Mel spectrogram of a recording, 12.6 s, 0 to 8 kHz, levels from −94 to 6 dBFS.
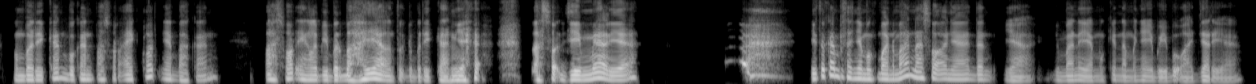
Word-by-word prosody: memberikan 110 Hz, +7 st, +1 dB
bukan 120 Hz, +1 st, 0 dB
password 115 Hz, -3 st, -7 dB
iCloud-nya 135 Hz, -2 st, -3 dB
bahkan, 100 Hz, -, -6 dB, 0.5 s
password 125 Hz, +4 st, 0 dB
yang 110 Hz, -, +2 dB
lebih 110 Hz, 0 st, 0 dB
berbahaya 110 Hz, +6 st, +6 dB
untuk 95 Hz, -, -8 dB
diberikan -, -, -2 dB
ya, 105 Hz, -1 st, +5 dB, 0.6 s
password -, -, +1 dB
Gmail 115 Hz, +7 st, +6 dB
ya. 105 Hz, +5 st, +4 dB, 1.8 s
Itu 135 Hz, +8 st, +1 dB
kan 220 Hz, -, +4 dB
bisa 165 Hz, -, +1 dB
nyambung 135 Hz, -3 st, +2 dB
kemana-mana 140 Hz, -, +2 dB
soalnya. 125 Hz, -4 st, -1 dB
Dan 120 Hz, -2 st, -5 dB
ya 90 Hz, 0 st, -5 dB, 0.2 s
gimana 100 Hz, 0 st, -4 dB
ya, 95 Hz, -, -1 dB
mungkin 95 Hz, +2 st, -10 dB
namanya 95 Hz, +2 st, -7 dB
ibu-ibu 85 Hz, -2 st, -5 dB
wajar 95 Hz, +5 st, -3 dB
ya. 80 Hz, +5 st, -9 dB
110 Hz, 145 wpm, -22 LUFS, 100-130 Hz, 1.8 s, berbahaya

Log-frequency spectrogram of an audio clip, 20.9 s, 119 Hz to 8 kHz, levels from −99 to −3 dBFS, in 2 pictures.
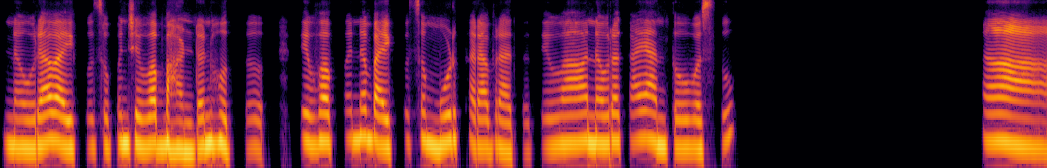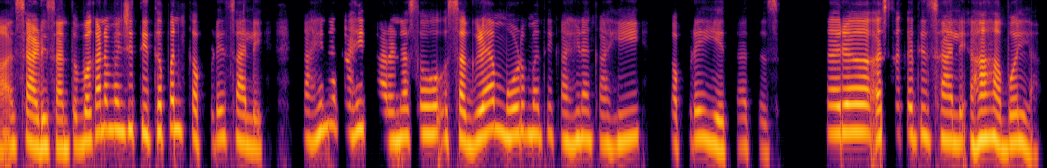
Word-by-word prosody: नवरा-बायकोचं 205 Hz, 0 st, +1 dB
पण 225 Hz, 0 st, +3 dB
जेव्हा 215 Hz, -1 st, +3 dB
भांडण 195 Hz, 0 st, +2 dB
होतं 200 Hz, -2 st, -3 dB, 0.4 s
तेव्हा 230 Hz, 0 st, +2 dB, 0.2 s
पण 245 Hz, +1 st, -2 dB
बायकोचं 225 Hz, +1 st, -1 dB
मूड 225 Hz, +3 st, +2 dB
खराब 205 Hz, -2 st, -3 dB
राहतं 185 Hz, -2 st, -5 dB
तेव्हा 220 Hz, +4 st, -2 dB
नवरा 225 Hz, 0 st, +2 dB
काय 235 Hz, +2 st, -4 dB
आणतो 210 Hz, -4 st, 0 dB
हो 200 Hz, -, -4 dB
वस्तू? 210 Hz, +5 st, 0 dB, 2.5 s
हां. 215 Hz, -3 st, +3 dB
साडीच 210 Hz, -2 st, +3 dB
आणतो, 205 Hz, +2 st, -1 dB
बघा 235 Hz, +6 st, +3 dB
ना 315 Hz, -, 0 dB
म्हणजे 310 Hz, -1 st, +1 dB
तिथं 285 Hz, 0 st, +1 dB
पण 325 Hz, -1 st, +2 dB
कपडेच 245 Hz, +1 st, -6 dB
आले. 215 Hz, -3 st, -1 dB, 0.4 s
काही 250 Hz, +3 st, -2 dB
ना 340 Hz, +2 st, -5 dB
काही 290 Hz, +2 st, 0 dB
कारण 245 Hz, -4 st, -3 dB
असो 280 Hz, +1 st, 0 dB
सगळ्या 250 Hz, +5 st, +3 dB
मोडमध्ये 275 Hz, -1 st, -1 dB
काही 235 Hz, 0 st, -2 dB
ना 250 Hz, -, -1 dB
काही 230 Hz, +3 st, -4 dB, 0.3 s
कपडे 230 Hz, +3 st, -6 dB
येतातच. 205 Hz, -4 st, -6 dB, 0.5 s
तर 285 Hz, 0 st, +2 dB
अ, 295 Hz, 0 st, +6 dB
असं 285 Hz, +2 st, -4 dB
कधी 270 Hz, +1 st, -4 dB
झाले 235 Hz, -2 st, 0 dB
हां, 245 Hz, +3 st, +5 dB
हां. 230 Hz, -5 st, +2 dB
बोल 225 Hz, +1 st, 0 dB
ना. 180 Hz, -, -10 dB
230 Hz, 135 wpm, -22 LUFS, 210-250 Hz, 2.5 s, अ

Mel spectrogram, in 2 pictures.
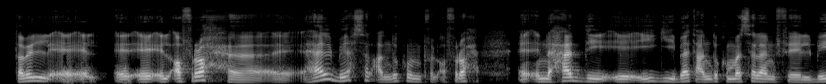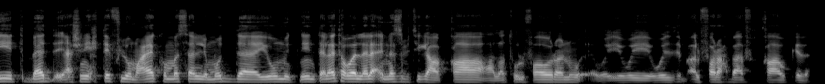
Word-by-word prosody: طب -, -, +4 dB
ال 330 Hz, -2 st, +4 dB
ال 475 Hz, 0 st, +1 dB, 0.2 s
أ 130 Hz, +1 st, +2 dB
أ -, -, +2 dB
الأفراح 145 Hz, +9 st, +4 dB, 0.7 s
هل 240 Hz, -, +3 dB
بيحصل 185 Hz, +1 st, -4 dB
عندكم 135 Hz, +4 st, -4 dB
في -, -, -17 dB
الأفراح -, -, -2 dB, 0.4 s
إ -, -, -2 dB
إن 135 Hz, -, +3 dB
حد 165 Hz, -3 st, +5 dB
ي 140 Hz, -, +1 dB, 0.5 s
ييجي 145 Hz, -1 st, -6 dB
يبات 145 Hz, +4 st, +1 dB
عندكم 125 Hz, +1 st, -1 dB
مثلًا 135 Hz, -1 st, +2 dB
في 110 Hz, -1 st, -3 dB
البيت 125 Hz, +6 st, -1 dB
بد 140 Hz, +2 st, +2 dB
عشان 135 Hz, -, -1 dB
يحتفلوا 135 Hz, -1 st, -2 dB
معاكم 130 Hz, +3 st, +2 dB
مثلًا 130 Hz, 0 st, 0 dB
لمدة 125 Hz, -1 st, 0 dB
يوم، 125 Hz, +2 st, 0 dB
2 125 Hz, +1 st, -4 dB
3 140 Hz, +2 st, +3 dB
والّا 135 Hz, -2 st, +6 dB
لأ، -, -, +4 dB
الناس 125 Hz, +1 st, -2 dB
بتيجي 125 Hz, 0 st, -4 dB
على 105 Hz, -, +2 dB
القاعة 115 Hz, -3 st, +1 dB
على 95 Hz, +1 st, -6 dB
طول -, -, -9 dB
فورًا 115 Hz, -1 st, 0 dB
و -, -, -6 dB, 0.4 s
و 100 Hz, -1 st, -6 dB
ويبقى 105 Hz, 0 st, -8 dB
الفرح -, -, -2 dB
بقى -, -, -3 dB
في -, -, -17 dB
القاعة 105 Hz, 0 st, -2 dB
وكده؟ 100 Hz, -, -11 dB
130 Hz, 170 wpm, -25 LUFS, 115-145 Hz, 0.7 s, والّا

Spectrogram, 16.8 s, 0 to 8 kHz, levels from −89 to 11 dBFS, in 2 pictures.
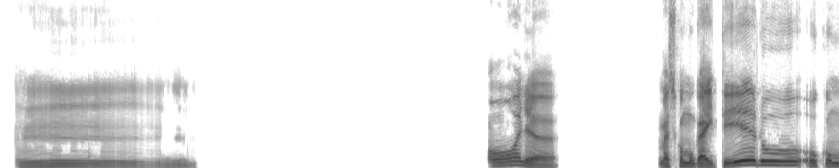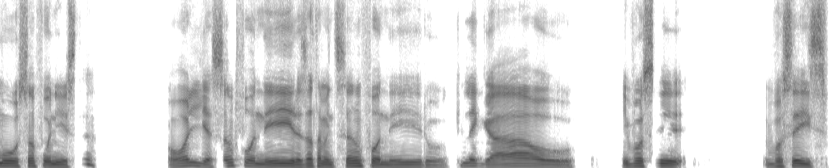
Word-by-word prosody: Hum. 110 Hz, -6 st, -8 dB, 2.9 s
Olha. 140 Hz, -, +2 dB, 1.0 s
Mas 115 Hz, -1 st, 0 dB
como 130 Hz, -1 st, +2 dB
gaiteiro 150 Hz, -, +6 dB, 0.4 s
ou 125 Hz, -1 st, -1 dB
como 125 Hz, -2 st, +1 dB
sanfonista? 110 Hz, -4 st, -3 dB, 0.7 s
Olha, 120 Hz, -1 st, -3 dB
sanfoneiro. 125 Hz, -4 st, 0 dB
Exatamente, 110 Hz, -1 st, -1 dB
sanfoneiro. 100 Hz, -7 st, -2 dB
Que -, -, -15 dB
legal. 110 Hz, -6 st, -2 dB, 0.5 s
E 110 Hz, -, -4 dB
você 120 Hz, 0 st, 0 dB, 0.8 s
e -, -, -13 dB
vocês 110 Hz, 0 st, -1 dB
115 Hz, 65 wpm, -21 LUFS, 100-125 Hz, 2.9 s, gaiteiro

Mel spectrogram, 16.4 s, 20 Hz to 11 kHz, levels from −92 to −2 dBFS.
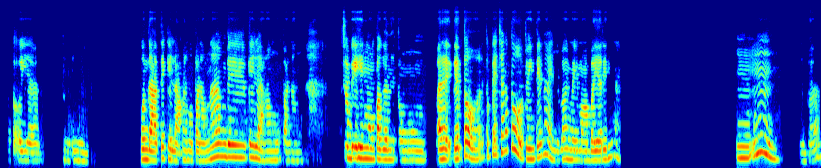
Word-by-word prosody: Totoo 185 Hz, 0 st, -10 dB
yan, 170 Hz, -2 st, -6 dB, 0.5 s
mm. 175 Hz, -1 st, -12 dB, 1.1 s
Kung 200 Hz, 0 st, +3 dB
dati 175 Hz, +3 st, +4 dB
kailangan 185 Hz, -3 st, -3 dB
mo 180 Hz, -, -6 dB
pa 180 Hz, -, 0 dB
ng 170 Hz, 0 st, -6 dB
number, 240 Hz, 0 st, +3 dB
kailangan 195 Hz, -7 st, -1 dB
mo 180 Hz, -, -9 dB
pa 185 Hz, -, -6 dB
ng 170 Hz, -1 st, -17 dB, 0.9 s
sabihin 220 Hz, -1 st, +5 dB
mong 205 Hz, -1 st, +1 dB
'pag 200 Hz, -1 st, +6 dB
ganitong 185 Hz, -1 st, -6 dB, 0.6 s
ay, 200 Hz, 0 st, +4 dB
eto, 210 Hz, 0 st, +3 dB, 0.2 s
petsa 330 Hz, +6 st, -3 dB
na 370 Hz, -, -2 dB
'to, 370 Hz, -11 st, +3 dB
29 225 Hz, +5 st, -2 dB
'di 175 Hz, -, -11 dB
ba 200 Hz, +1 st, -4 dB
may 190 Hz, -1 st, -4 dB
mga 180 Hz, -1 st, -4 dB
bayarin 185 Hz, +4 st, 0 dB
na. 240 Hz, -6 st, -15 dB, 2.3 s
Mm. 230 Hz, -, 0 dB, 0.4 s
'Di 160 Hz, -, -19 dB
ba? 165 Hz, +1 st, -14 dB
200 Hz, 120 wpm, -22 LUFS, 180-230 Hz, 2.3 s, pag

